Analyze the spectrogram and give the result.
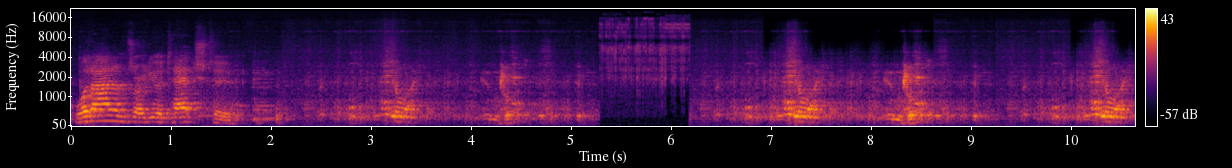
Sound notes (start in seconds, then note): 5.1 radio scratching; 10.1 radio voices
